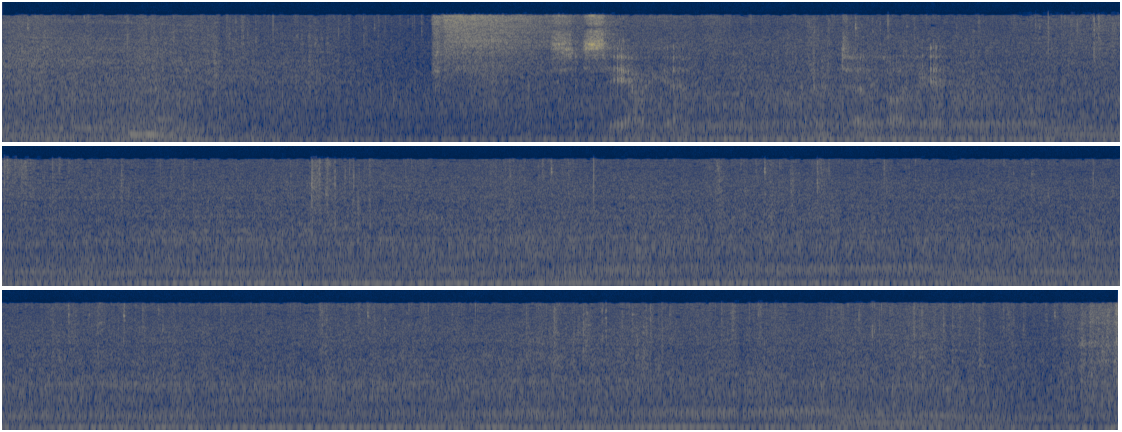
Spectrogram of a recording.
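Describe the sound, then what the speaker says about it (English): Steady low rumble of a truck engine idling in SnowRunner on hard mode, droning continuously and evenly at moderate loudness throughout, with no talk over it. "So I reckon we're going to have to turn that engine on."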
